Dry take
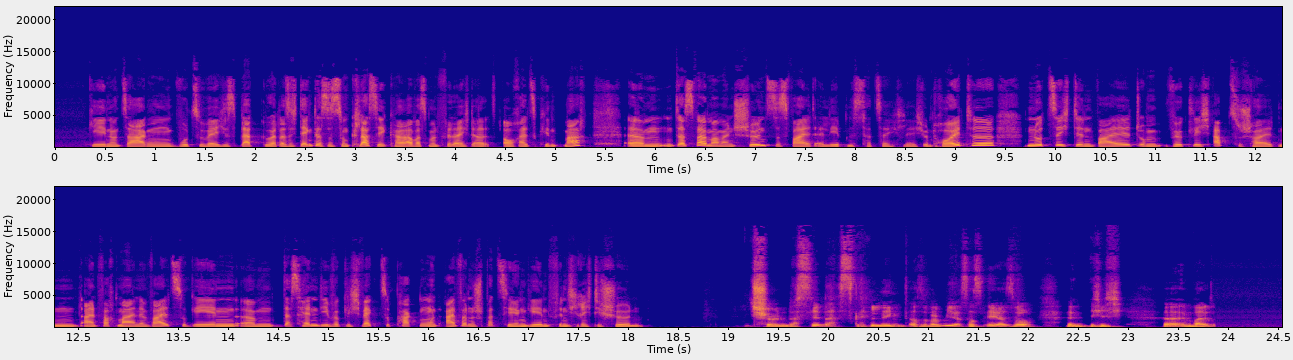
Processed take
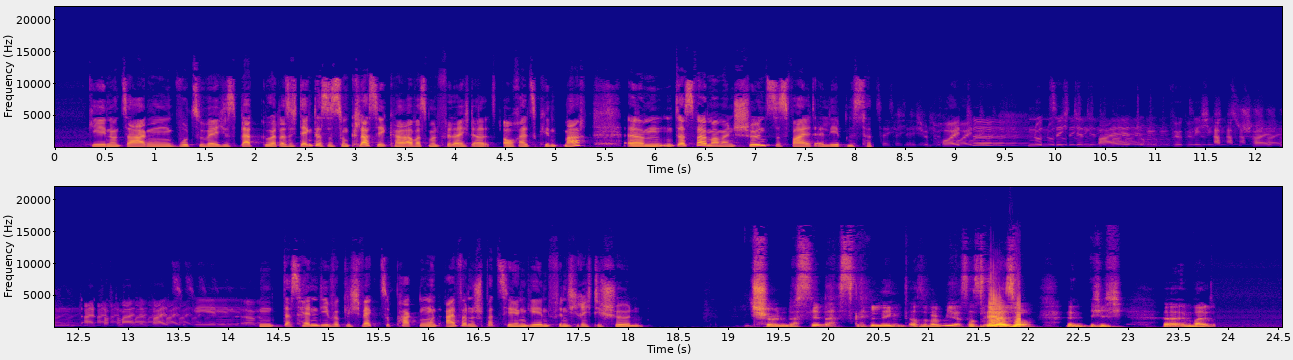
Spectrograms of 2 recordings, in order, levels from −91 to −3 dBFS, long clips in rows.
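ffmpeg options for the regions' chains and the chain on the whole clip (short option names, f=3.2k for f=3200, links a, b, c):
-filter_complex "[0:a]asettb=1/sr,asplit=3[a][b][c];[a]atrim=end=8.184[d];[b]atrim=start=8.18:end=14.32,asetpts=PTS-STARTPTS,afade=t=in:d=0.004:c=qsin,afade=t=out:st=6.136:d=0.004:c=qsin,highpass=370,lowpass=2.4k,aderivative,aecho=1:1:127|254|381|508|635|762:0.422|0.202|0.0972|0.0466|0.0224|0.0107,atrim=end_sample=270774[e];[c]atrim=start=14.316[f];[d][e]acrossfade=d=0.004:c1=hsin:c2=qsin[g];[g][f]acrossfade=d=0.004:c1=qsin:c2=hsin,asettb=1/sr,asplit=3[h][i][j];[h]atrim=end=21.524[k];[i]atrim=start=21.52:end=21.92,asetpts=PTS-STARTPTS,afade=t=in:d=0.004:c=qsin,afade=t=out:st=0.396:d=0.004:c=qsin,acontrast=50,aeval=exprs='0.355*sin(PI/2*2.82*val(0)/0.355)':c=same[l];[j]atrim=start=21.916[m];[k][l]acrossfade=d=0.004:c1=hsin:c2=qsin[n];[n][m]acrossfade=d=0.004:c1=qsin:c2=hsin"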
